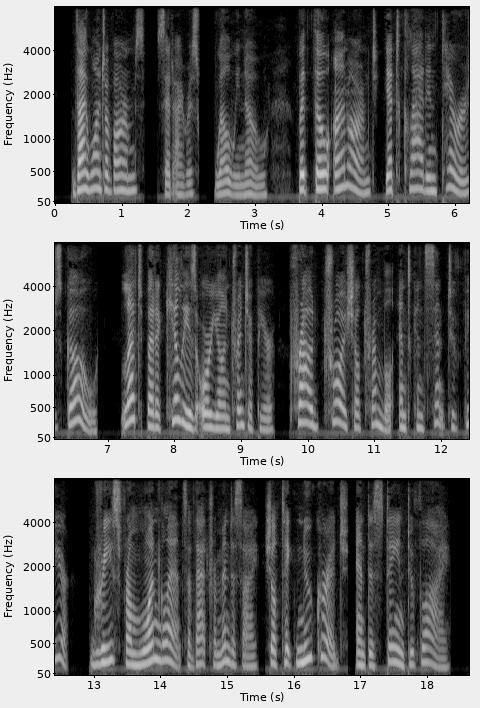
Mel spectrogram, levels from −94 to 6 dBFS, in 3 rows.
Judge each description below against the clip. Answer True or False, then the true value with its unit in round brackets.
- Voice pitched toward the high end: True (205 Hz)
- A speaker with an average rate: True (155 wpm)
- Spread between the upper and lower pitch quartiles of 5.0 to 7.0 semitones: True (5.5 semitones)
